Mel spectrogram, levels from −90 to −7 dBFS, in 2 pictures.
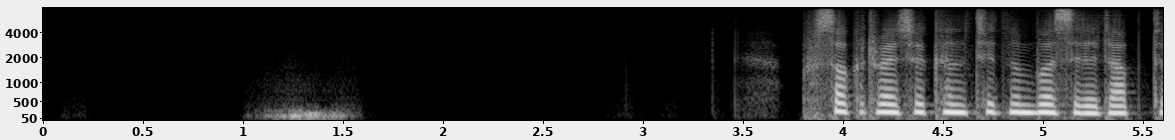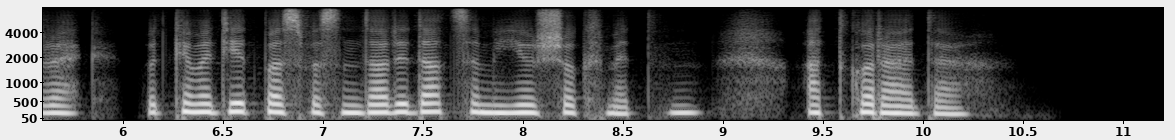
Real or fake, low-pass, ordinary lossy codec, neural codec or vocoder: fake; none; none; codec, 16 kHz, 0.2 kbps, FocalCodec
